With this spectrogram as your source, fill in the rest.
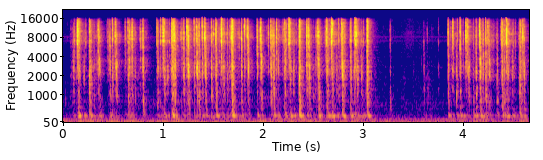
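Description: Continuous typing with fingertips and long nails on an Ajazz pink typewriter-style retro mechanical keyboard with round plastic keycaps produces rapid, bright, short clicky keystrokes over a steady low hum. The typing pauses briefly just after the three-second mark, then resumes.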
